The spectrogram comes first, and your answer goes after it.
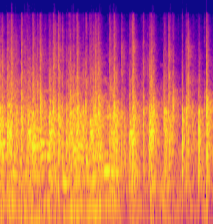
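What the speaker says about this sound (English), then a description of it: "Let's give them a big round of applause." An audience at a school board meeting applauds honorees, a close, dense burst of steady clapping that carries on without a break and begins to thin toward the end.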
